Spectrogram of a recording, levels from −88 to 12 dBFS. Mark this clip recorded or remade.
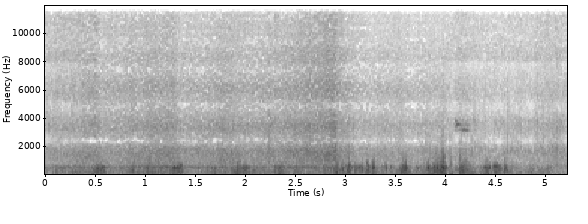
recorded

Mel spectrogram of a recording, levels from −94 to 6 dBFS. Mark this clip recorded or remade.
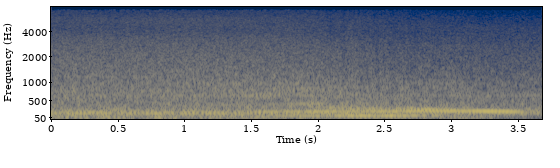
recorded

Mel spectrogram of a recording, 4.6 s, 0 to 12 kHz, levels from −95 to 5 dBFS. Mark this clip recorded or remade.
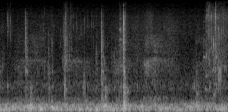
recorded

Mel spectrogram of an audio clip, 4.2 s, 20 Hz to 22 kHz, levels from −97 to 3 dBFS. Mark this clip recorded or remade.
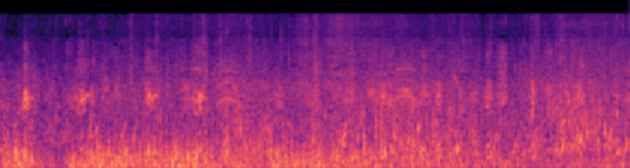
recorded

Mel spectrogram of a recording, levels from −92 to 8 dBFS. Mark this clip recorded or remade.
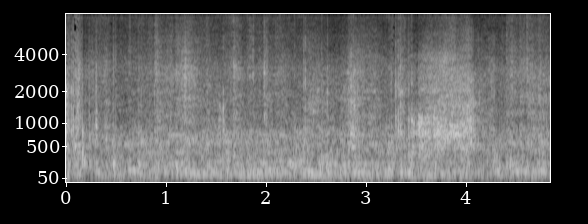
recorded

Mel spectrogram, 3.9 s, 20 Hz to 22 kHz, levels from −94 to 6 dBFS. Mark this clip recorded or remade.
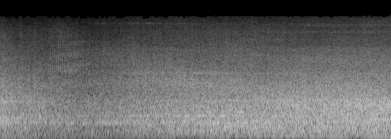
recorded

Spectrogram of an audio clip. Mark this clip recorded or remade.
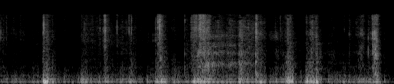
remade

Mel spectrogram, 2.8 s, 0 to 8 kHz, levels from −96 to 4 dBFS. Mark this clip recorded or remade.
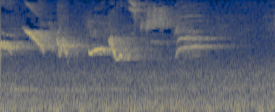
recorded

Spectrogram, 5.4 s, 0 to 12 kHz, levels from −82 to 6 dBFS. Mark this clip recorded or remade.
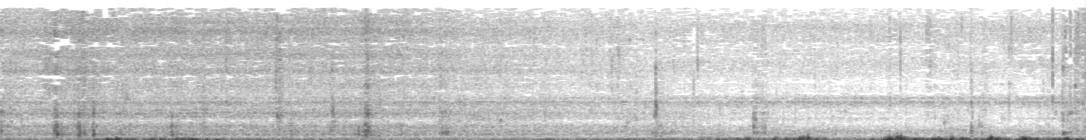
recorded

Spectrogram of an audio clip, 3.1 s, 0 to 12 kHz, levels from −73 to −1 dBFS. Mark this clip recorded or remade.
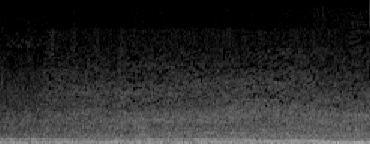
recorded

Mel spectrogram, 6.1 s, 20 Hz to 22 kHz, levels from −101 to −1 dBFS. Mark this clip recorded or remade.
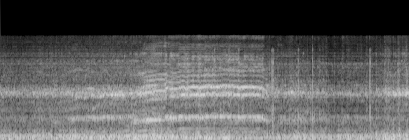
remade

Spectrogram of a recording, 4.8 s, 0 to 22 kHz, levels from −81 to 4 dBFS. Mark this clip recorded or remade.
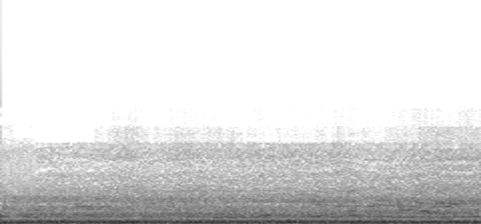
recorded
